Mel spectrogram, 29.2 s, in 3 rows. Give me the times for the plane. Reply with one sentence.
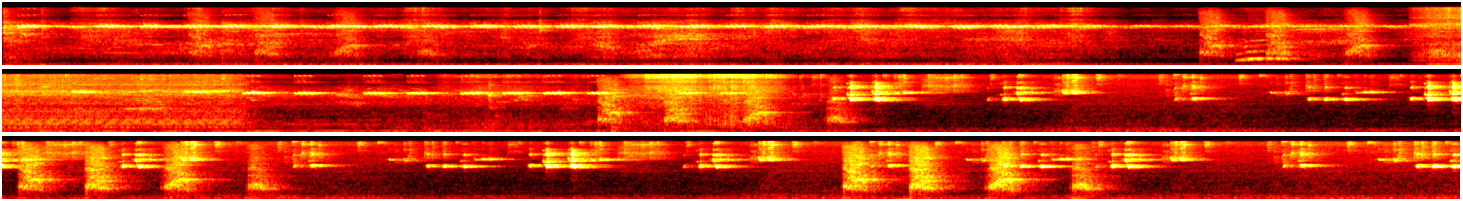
The plane can't be heard in this clip.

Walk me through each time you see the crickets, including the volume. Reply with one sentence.
You can hear the crickets from 0.0 to 29.1 s, at a steady volume.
